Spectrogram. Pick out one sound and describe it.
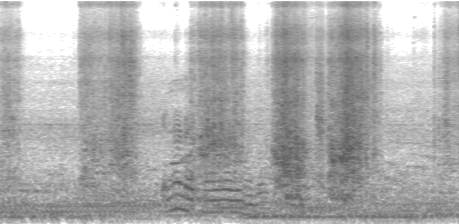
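A scraper rasps against a plaster wall.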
